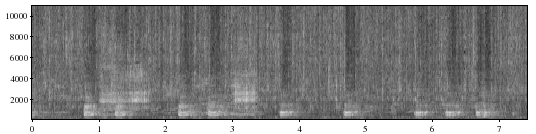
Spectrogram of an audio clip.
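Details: California sea lion pup, Higashiyama Zoo and Botanical Gardens, 27 June 2017, calling its mother while climbing rocks; a series of short, clipped, bleating calls, often in pairs, about eight in seven seconds, with crowd noise behind.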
